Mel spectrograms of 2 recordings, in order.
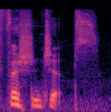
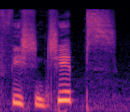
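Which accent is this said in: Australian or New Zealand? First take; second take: New Zealand; Australian. First: It is said in a New Zealand accent. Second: It is said in an Australian accent. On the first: "New Zealanders say fish and chips. So it's a lot more blunt" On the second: "Australians say fish and chips"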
